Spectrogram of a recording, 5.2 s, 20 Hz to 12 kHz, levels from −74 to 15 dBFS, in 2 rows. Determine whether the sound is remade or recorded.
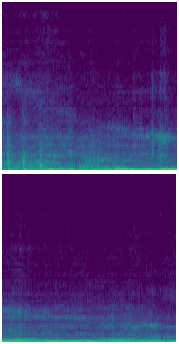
remade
